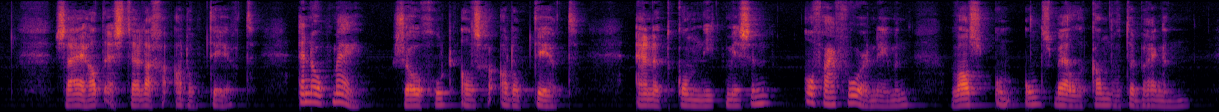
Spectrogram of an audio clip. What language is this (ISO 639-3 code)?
nld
